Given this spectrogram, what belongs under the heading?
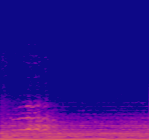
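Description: A horse mount in the World of Warcraft video game neighs once, a loud, wavering whinny near the start that fades into a low steady hum of game sound.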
